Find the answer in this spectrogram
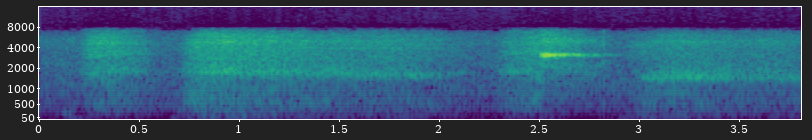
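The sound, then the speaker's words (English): Slow, audible breaths alternate in and out, four airy breath sounds in a steady rhythm, fairly soft, with a brief sharper hiss midway. No talking. “So breathing in and out”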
